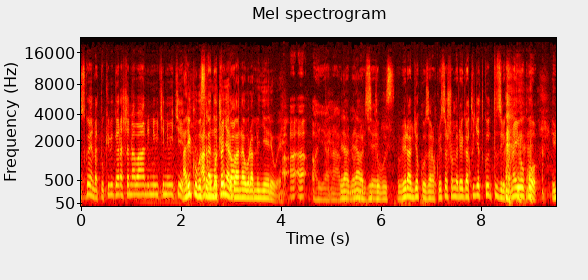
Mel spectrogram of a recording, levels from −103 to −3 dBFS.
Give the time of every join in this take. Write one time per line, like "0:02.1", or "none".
none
